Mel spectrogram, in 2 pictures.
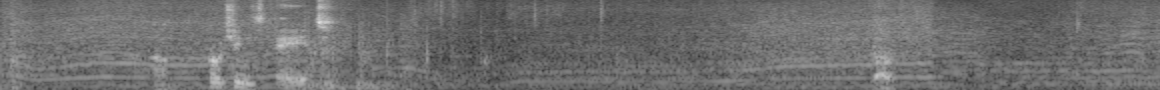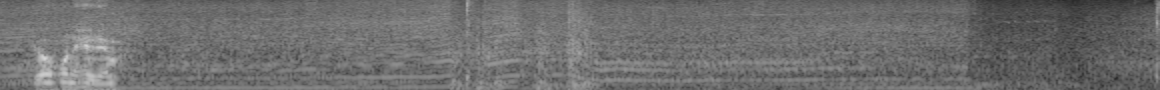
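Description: A racing car engine roars steadily, its pitch rising and falling as it shifts and revs.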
